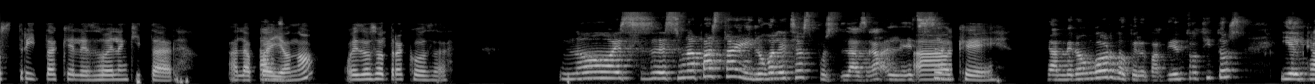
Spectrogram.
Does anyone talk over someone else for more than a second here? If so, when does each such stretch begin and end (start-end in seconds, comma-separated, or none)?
none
